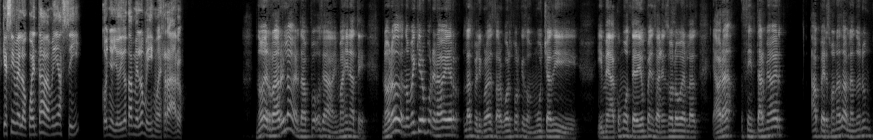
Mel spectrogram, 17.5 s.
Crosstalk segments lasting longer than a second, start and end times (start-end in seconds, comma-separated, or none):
none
